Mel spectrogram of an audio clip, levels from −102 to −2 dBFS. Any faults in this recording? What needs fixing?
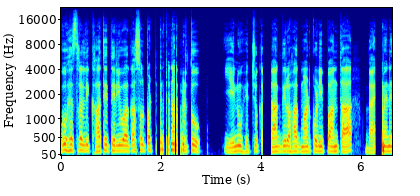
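Three stretches of silence cut into the speech: 1.91 to 2.46 s, 4.02 to 4.23 s just before "ಆಗ್ದಿರೋ ಹಾಗ್ ಮಾಡ್ಕೊಡೀಪ್ಪ", and 6.28 to 6.47 s. The first is several short gaps, the longest 76 ms. Each time, the speech resumes further on, as if it kept playing. This is likely a Bluetooth dropout. Late packets were discarded by the headphones. Keeping the wireless link short and unobstructed prevents it.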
